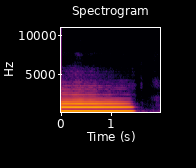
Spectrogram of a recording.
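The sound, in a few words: clarinet playing a low C note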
